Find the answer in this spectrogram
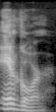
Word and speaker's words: Egor: It's like it's not Igor. It's like Egor.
